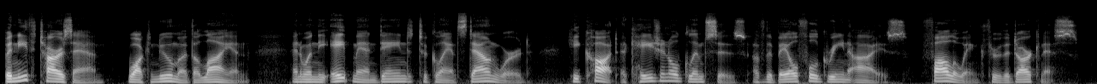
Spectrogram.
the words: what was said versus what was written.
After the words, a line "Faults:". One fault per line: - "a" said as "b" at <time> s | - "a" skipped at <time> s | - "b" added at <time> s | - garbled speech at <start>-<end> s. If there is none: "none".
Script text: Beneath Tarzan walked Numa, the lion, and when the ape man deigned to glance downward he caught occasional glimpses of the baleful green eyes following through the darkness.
Beneath Tarzan walked Numa, the lion, and when the ape man deigned to glance downward he caught occasional glimpses of the baleful green eyes following through the darkness.
Faults:
none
